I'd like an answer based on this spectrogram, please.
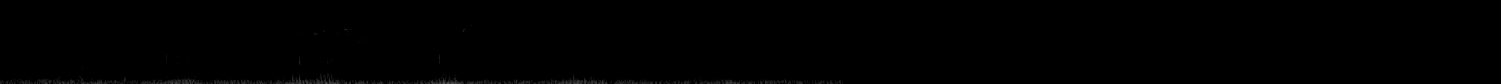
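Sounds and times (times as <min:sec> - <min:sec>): faint outdoor rumble: 0:00.0 - 0:08.4.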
